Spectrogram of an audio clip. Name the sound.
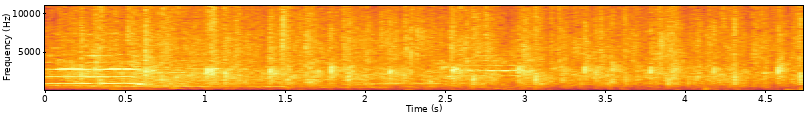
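audience applause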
